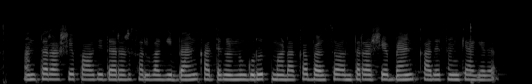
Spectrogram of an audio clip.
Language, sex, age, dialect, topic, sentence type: Kannada, female, 41-45, Central, banking, statement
